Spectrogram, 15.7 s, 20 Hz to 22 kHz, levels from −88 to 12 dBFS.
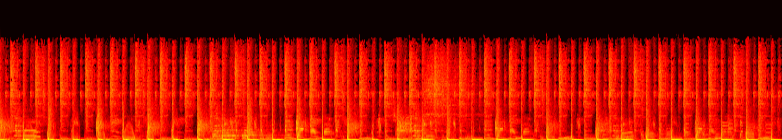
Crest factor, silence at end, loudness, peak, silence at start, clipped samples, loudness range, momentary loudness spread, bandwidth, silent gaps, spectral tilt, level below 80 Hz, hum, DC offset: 16 dB; 0 s; -22 LUFS; -4 dBFS; 0 s; under 0.1%; 1 LU; 4 LU; 16.5 kHz; none; -4 dB/octave; -20 dBFS; none; under 0.1%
